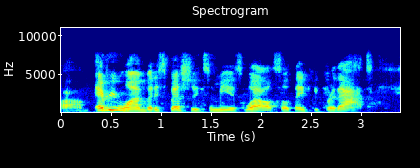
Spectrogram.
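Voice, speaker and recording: A woman with an ordinary speaking voice talks at a fairly quick pace and a fairly high pitch. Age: 30s. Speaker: conference moderator. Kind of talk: virtual conference moderation.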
